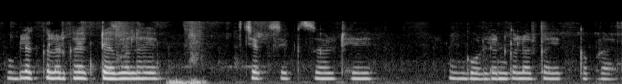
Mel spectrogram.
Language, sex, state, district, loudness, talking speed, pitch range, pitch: Hindi, female, Assam, Hailakandi, -19 LUFS, 165 wpm, 265-280 Hz, 270 Hz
